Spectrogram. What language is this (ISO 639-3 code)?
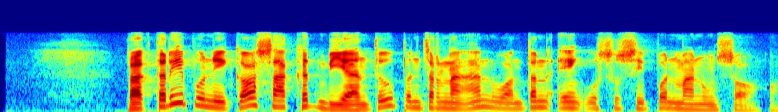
jav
